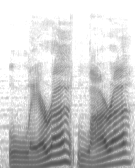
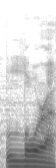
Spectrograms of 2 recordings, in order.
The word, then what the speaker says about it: Lara: be Lauraoft and then they changed it to Lara Lara Lara Lara how do you pronounce Let's Let's hear this cuz I think I've always heard it as Laura Croft.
